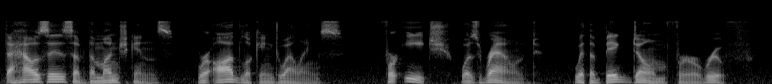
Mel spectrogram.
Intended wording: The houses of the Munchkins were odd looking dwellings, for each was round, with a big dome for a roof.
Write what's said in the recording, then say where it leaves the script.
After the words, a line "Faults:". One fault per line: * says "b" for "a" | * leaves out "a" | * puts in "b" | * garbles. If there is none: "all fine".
The houses of the Munchkins were odd looking dwellings, for each was round, with a big dome for a roof.
Faults:
all fine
